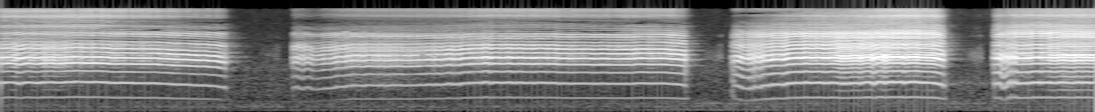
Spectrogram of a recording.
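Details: A pet otter named Sakura clings to her owner indoors, calling noisily in sustained, steady, high-pitched whines, each lasting one to two seconds, with brief pauses and a faint low hum underneath.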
